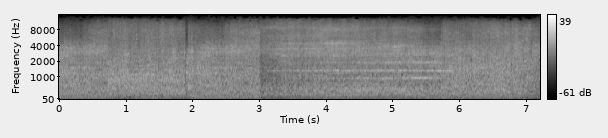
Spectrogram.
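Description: A train roars past at a level crossing, a loud, continuous rumble and rush of rail noise with a brief shift midway, and no voices over it.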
